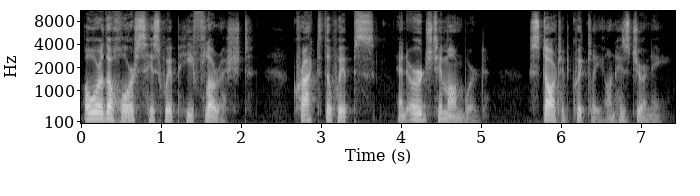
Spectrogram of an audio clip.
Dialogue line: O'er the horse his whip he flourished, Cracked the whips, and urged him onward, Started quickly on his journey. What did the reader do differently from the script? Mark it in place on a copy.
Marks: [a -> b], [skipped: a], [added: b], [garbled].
O'er the horse his whip he flourished, Cracked the whips, and urged him onward, Started quickly on his journey.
